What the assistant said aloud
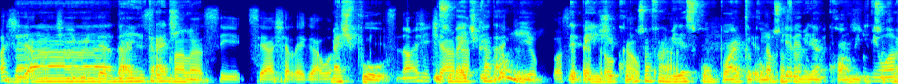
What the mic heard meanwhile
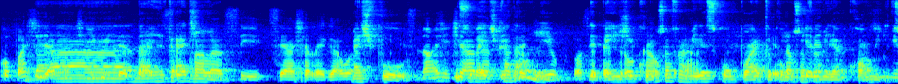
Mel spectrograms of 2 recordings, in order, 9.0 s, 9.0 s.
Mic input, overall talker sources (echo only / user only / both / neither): echo only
